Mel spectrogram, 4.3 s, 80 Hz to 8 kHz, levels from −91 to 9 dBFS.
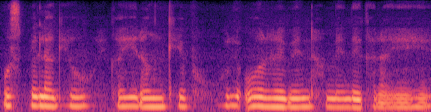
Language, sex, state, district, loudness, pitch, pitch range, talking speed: Hindi, female, Himachal Pradesh, Shimla, -16 LUFS, 185 Hz, 175-190 Hz, 180 wpm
